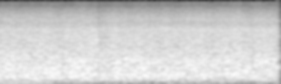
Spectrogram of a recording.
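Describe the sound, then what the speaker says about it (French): A cold, lively waterfall on the ascent of Mount Toubkal in Morocco gives a steady, close roar of rushing water, loud and unbroken throughout. "La cascade est là."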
